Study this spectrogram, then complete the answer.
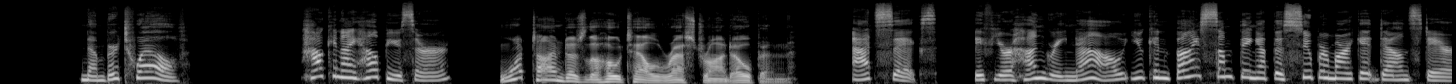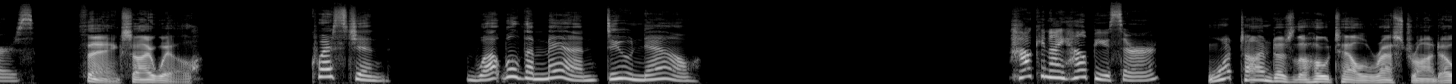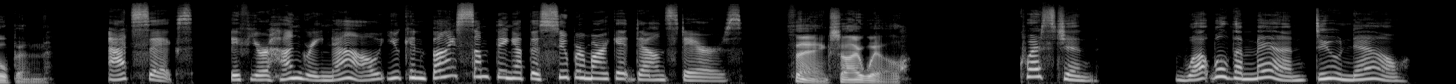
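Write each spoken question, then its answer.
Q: What will the man do now?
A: Buy something at the supermarket downstairs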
